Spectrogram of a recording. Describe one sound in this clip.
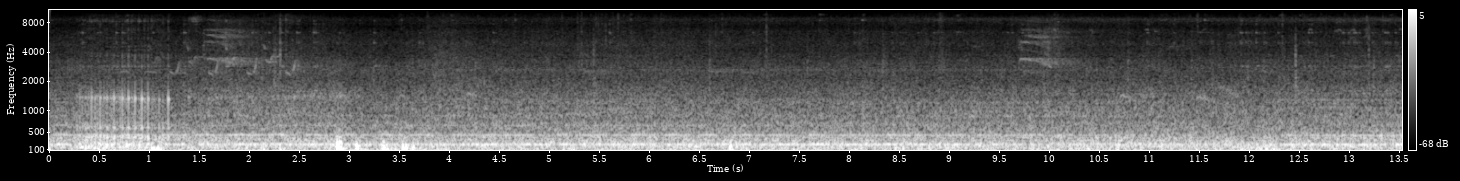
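Small tyres hum and rumble on rough pavement.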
